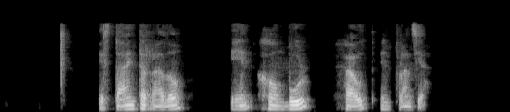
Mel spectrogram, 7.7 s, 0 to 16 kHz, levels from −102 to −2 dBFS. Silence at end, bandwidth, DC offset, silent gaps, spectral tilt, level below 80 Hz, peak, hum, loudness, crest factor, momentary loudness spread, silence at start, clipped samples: 1.3 s; 7.2 kHz; under 0.1%; 1.12-1.47 s, 2.91-3.45 s, 4.77-4.99 s; -8 dB/octave; -68 dBFS; -6 dBFS; none; -24 LUFS; 20 dB; 22 LU; 0.9 s; under 0.1%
